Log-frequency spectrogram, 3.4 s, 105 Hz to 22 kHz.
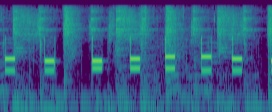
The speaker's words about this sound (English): Near the beginning of the tune, at the 10-second mark, you can hear a telephone being dialed.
